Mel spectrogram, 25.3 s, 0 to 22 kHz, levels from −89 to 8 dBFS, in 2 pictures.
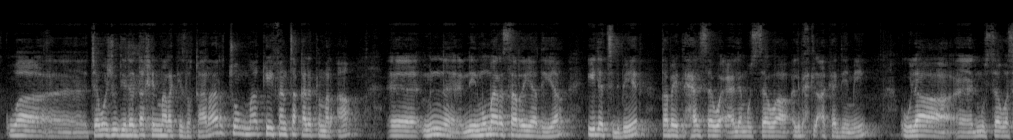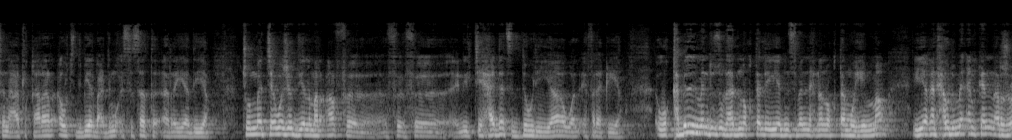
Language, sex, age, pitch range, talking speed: French, male, 40-59, 130-160 Hz, 130 wpm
